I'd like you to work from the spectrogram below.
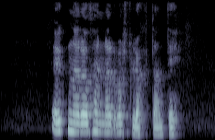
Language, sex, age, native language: Icelandic, female, 50-59, Icelandic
